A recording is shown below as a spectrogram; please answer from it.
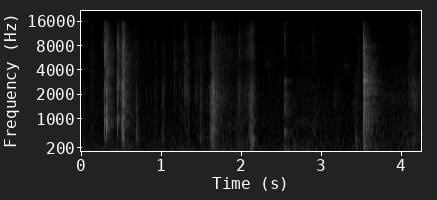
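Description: A plastic bag wrapped around a cordless trimmer battery crinkling as it is handled, in a few short, separate rustles, the loudest near the end.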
